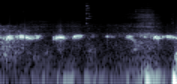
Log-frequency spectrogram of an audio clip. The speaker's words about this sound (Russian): ну вы знаете, вы радио приглушите там чуть-чуть, а то вы эхо проходите.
